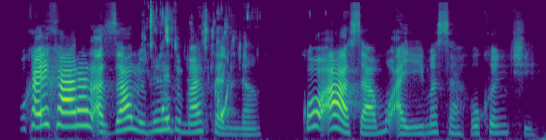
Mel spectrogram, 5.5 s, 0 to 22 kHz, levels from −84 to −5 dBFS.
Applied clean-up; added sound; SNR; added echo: neural mask model Resemble Enhance denoiser.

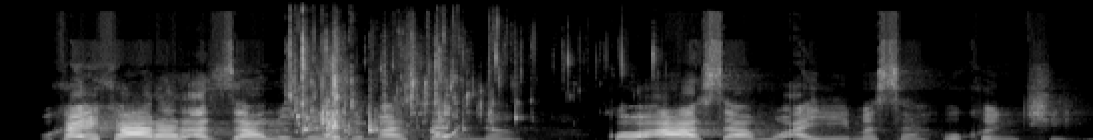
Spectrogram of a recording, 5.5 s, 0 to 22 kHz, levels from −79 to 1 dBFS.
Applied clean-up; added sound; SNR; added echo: none; Water; 8 dB; none.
